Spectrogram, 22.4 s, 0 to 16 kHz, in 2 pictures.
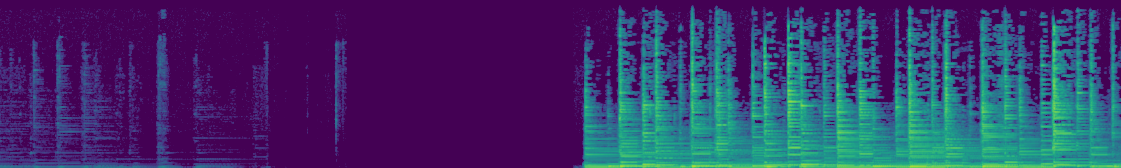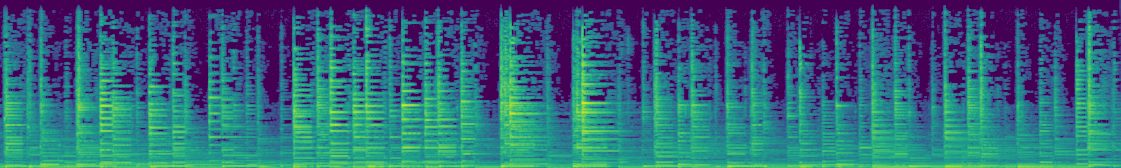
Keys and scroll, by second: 1.4 super+Right, 9.2 shift+super+Left, 9.7 shift+super+Right, 10.3 super+Right.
